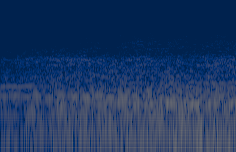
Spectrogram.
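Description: Low rumbling noise, slowly growing louder, on a phone recording of an air strike's smoke plume over a city, played back on the show.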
